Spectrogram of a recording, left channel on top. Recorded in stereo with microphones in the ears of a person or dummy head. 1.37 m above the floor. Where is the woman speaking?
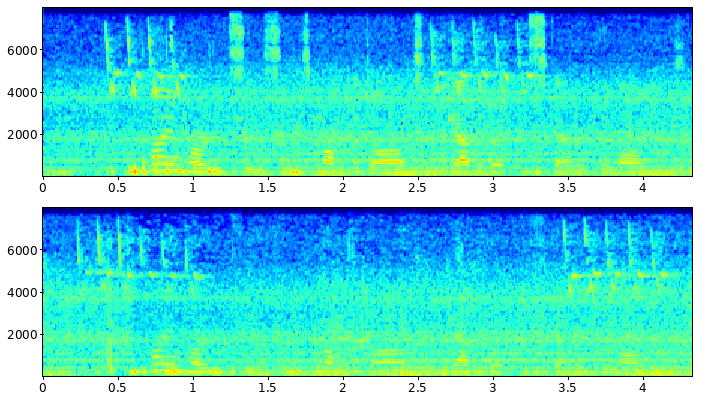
55° left (ahead or behind); by 4.3 s 35° left (ahead or behind).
